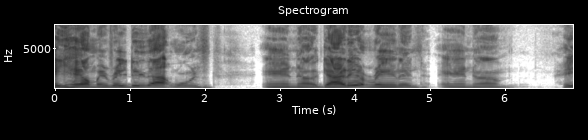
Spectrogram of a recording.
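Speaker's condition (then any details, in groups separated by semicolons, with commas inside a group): Cerebral palsy; diagnosed at about age two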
